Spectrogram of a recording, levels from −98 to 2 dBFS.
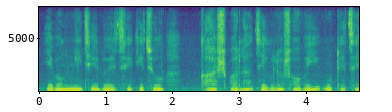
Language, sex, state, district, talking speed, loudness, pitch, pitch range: Bengali, female, West Bengal, Jhargram, 125 wpm, -14 LUFS, 180 Hz, 170-190 Hz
